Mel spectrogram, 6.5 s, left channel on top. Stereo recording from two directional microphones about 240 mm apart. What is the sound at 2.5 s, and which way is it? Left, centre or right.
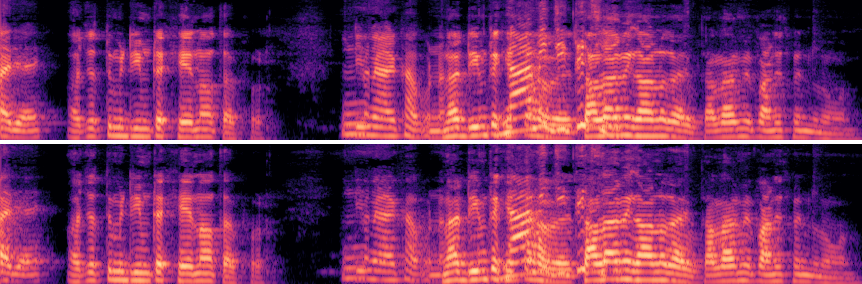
Speech, left.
